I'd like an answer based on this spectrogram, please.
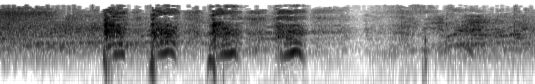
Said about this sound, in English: Get the cough. Oh, glory! Get the cough, my brother!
